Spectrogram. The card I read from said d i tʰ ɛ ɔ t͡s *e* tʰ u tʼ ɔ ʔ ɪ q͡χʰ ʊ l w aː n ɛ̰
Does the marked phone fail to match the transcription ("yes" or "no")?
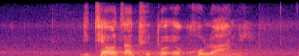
yes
